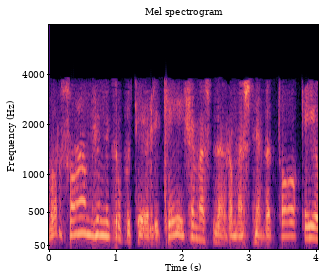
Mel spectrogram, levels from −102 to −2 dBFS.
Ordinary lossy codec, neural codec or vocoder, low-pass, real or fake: AAC, 16 kbps; vocoder, 44.1 kHz, 128 mel bands, Pupu-Vocoder; 7.2 kHz; fake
